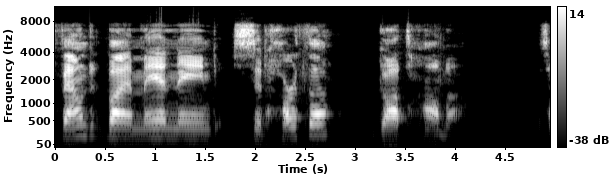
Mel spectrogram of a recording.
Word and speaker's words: Siddhartha Gautama: going to be founded by a man named siddhartha gautama that's how you pronounce that but he's going to grow up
